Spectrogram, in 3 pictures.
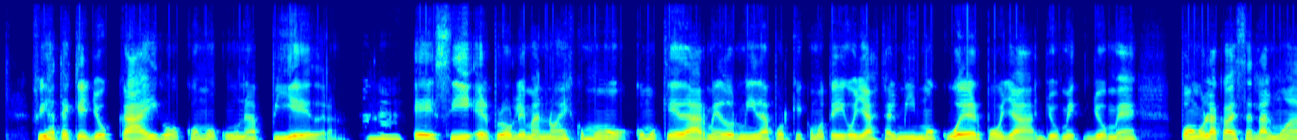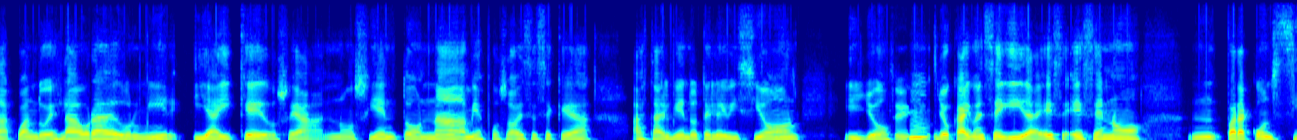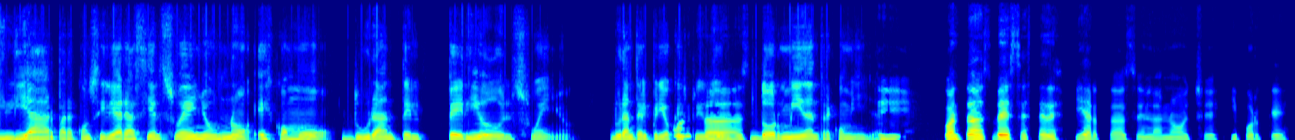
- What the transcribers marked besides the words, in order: static; distorted speech
- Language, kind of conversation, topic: Spanish, advice, ¿Cómo puedo mejorar la duración y la calidad de mi sueño?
